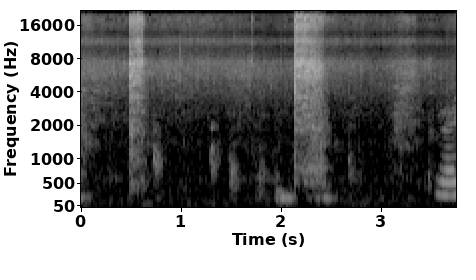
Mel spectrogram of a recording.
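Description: Chapati slices are stir-fried for chapati noodles. A quiet sizzle sits under two sharp bursts of spatula scraping against the pan and lighter intermittent stirring clatter. A voice is heard briefly at the end.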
